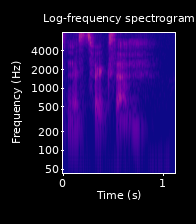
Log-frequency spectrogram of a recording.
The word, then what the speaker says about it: Mizz.Twerksum: The correct way to pronounce my stage name is Mizz.Twerksum.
